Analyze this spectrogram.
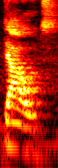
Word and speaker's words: doubt: Like the way B is silent in doubt, B is silent in death, B is silent in other words, like B is silent in climb, silent in plumber.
